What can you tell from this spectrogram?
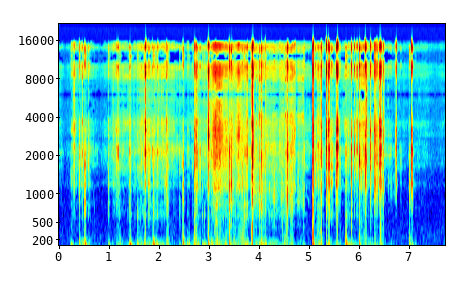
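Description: Close rustling of parachute nylon, suspension lines and wingsuit fabric being gathered up by hand, with many sharp knocks and clicks, thinning out about a second before the end.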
